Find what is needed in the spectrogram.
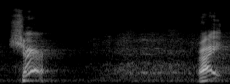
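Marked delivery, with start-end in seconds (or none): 0.1-0.5 "Sure" leaping very high, bright; much higher happy "Sure"; eager sure. Retold or imitated. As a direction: say "Sure" with real delight. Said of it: "Or is it like".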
